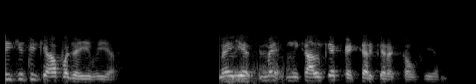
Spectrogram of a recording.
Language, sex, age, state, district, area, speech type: Hindi, male, 60+, Madhya Pradesh, Bhopal, urban, conversation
